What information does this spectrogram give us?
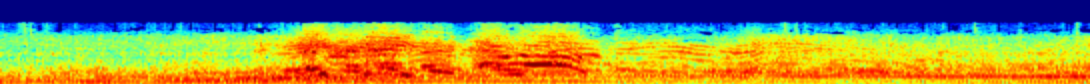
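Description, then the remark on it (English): An early propeller airplane engine drones steadily at takeoff for Lieutenant Lahm's flight at Fort Myer, a low continuous hum running throughout, while a crowd's voices and shouts rise over it partway through. “How's the engine sound? Purring like a kitten, sir.”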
